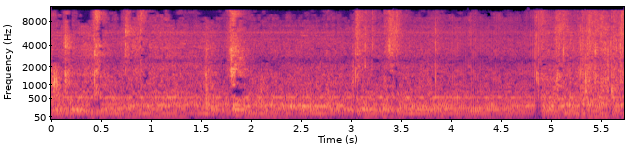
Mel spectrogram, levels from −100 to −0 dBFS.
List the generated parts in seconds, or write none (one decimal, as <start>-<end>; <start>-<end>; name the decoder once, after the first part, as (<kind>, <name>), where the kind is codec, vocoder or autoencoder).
4.0-4.9 (vocoder, BigVGAN v2)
